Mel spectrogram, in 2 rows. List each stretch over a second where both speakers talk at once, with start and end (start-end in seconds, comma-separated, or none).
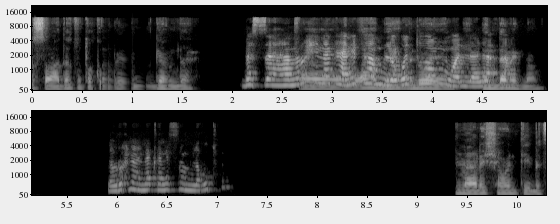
2.6-4.9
